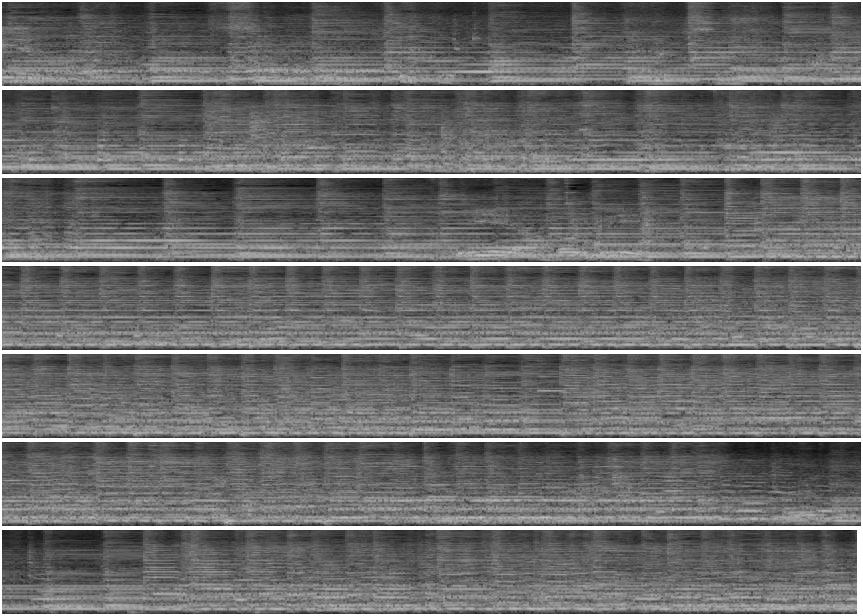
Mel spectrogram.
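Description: Bağlama (long-necked Turkish saz) played with fast, continuous plucking in a folk-song melody.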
